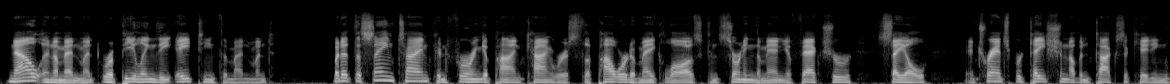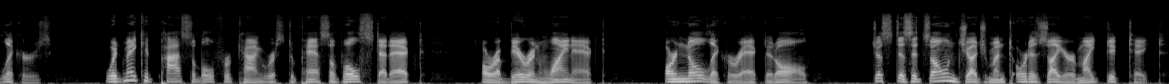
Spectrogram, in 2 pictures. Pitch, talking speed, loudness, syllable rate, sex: 110 Hz, 155 wpm, -22 LUFS, 4.9 syllables/s, male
